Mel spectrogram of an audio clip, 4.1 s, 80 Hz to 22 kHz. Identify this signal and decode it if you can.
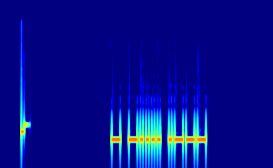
Morse code, heard as a keyed tone, about 28 wpm, 700 Hz. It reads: T6J
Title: Three Challenging Letter-Number Combinations 28wpm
